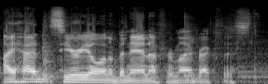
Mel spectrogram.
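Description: A man's voice: sits low, fairly even intonation, normal speed, faint music behind. A young man co-hosting a podcast, chatting casually, teasing and laughing often. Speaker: podcast co-host.

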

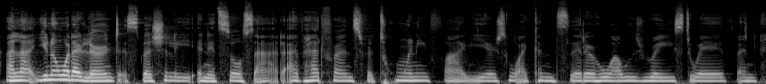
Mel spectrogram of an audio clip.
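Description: A woman's voice: sits low, flat delivery, normal speed, creaky, few pauses, dark tone. A woman in her forties, a small business owner, chatting casually and rambling with lots of fillers in an interview. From Colombia.

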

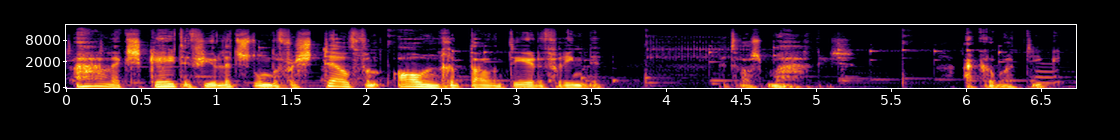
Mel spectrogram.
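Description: Low-pitched male storyteller over music. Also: animated, normal speed, fairly bright tone. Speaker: narrator. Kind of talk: scripted children's story narration.

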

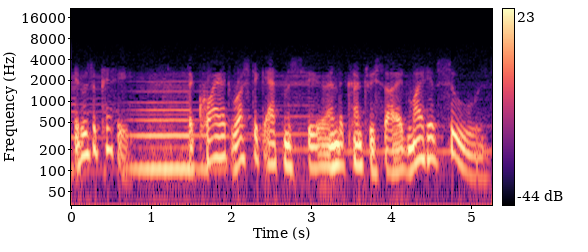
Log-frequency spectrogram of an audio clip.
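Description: Theatrical, expressive male radio mystery host. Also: medium pitch, vocal fry. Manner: theatrical, wry, measured. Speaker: host and narrator. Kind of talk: 1970s radio mystery narration. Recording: tinny old radio broadcast, music underneath. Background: music.

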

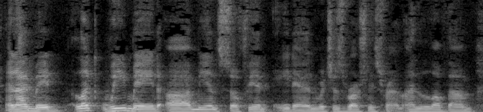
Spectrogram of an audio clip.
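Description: A man's voice: medium pitch, normal speed, a little mellow. A twenty-year-old man hosting a casual solo podcast, rambling and filler-heavy, constantly restarting his sentences. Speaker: podcast host.

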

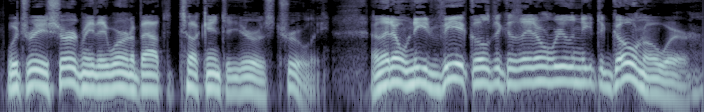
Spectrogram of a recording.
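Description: A man's voice: mid-range voice, darkish tone, no room sound, clean studio sound. A man narrating a first-person story in a colloquial, wry, folksy manner. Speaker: fiction narrator.

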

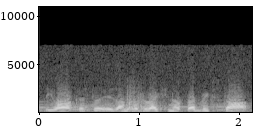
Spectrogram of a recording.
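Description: A man's voice: mid-range voice, expressive, racing, over music. A man with an American accent delivering scripted 1930s radio announcing and narration. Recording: tinny, noisy vintage radio broadcast.

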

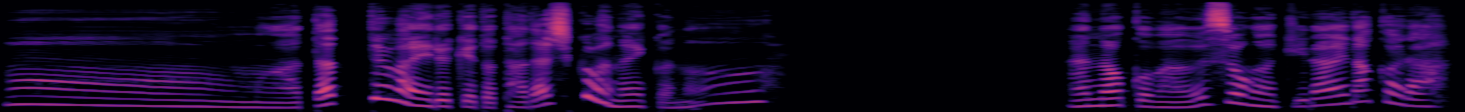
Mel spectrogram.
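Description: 女性声優が、のんびりしていて人をからかうのが好きな女子高生を演じている。. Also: female voice, fairly high pitch, lively intonation, measured pace, darkish tone, dry recording, studio quality. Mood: easygoing. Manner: playful, teasing. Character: teasing, easygoing high school girl. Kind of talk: voice drama acting.

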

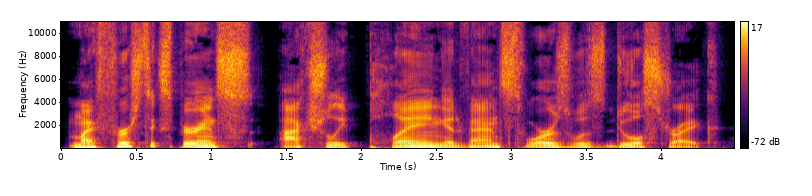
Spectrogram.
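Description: Low-pitched man co-hosting, close and dry. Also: a little slow, no room sound. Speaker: podcast co-host. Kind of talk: casual podcast chat about video games.

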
